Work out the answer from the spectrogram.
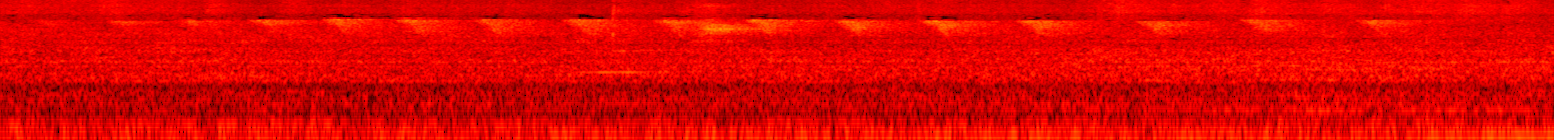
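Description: A bird calling in a quick series of short, high notes that each fall in pitch, about two to three a second, stopping near the end, over a steady low background rumble.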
